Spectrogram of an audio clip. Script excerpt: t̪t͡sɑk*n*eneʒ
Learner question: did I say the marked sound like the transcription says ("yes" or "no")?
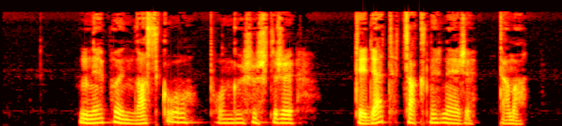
yes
